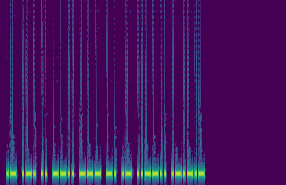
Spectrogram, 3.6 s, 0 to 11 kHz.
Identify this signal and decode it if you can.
Morse code, heard as a keyed tone, about 47 wpm, 700 Hz. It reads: ARIZONA?.
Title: Pangram Challenge v2 - 50wpm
